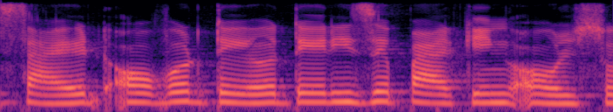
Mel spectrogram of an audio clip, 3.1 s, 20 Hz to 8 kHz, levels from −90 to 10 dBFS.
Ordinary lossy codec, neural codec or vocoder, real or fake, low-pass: none; none; real; 7.2 kHz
